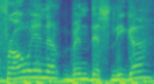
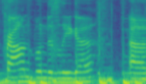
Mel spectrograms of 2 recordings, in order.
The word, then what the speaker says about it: Frauen Bundesliga: Did I murder the Frauen Bundesliga? You absolutely butchered it, but that's okay. Everyone does. Okay, how was it? It's the Frauen Bundesliga, Werder Bremen.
